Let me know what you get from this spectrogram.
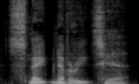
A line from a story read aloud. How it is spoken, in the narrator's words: Ron told Harry quietly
